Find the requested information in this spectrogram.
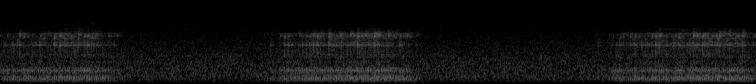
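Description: Regular rasping snores on the in-breath, about three in eight seconds, roughly 24 breaths a minute, with quiet pauses between.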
